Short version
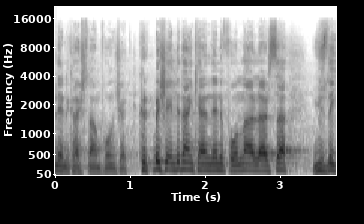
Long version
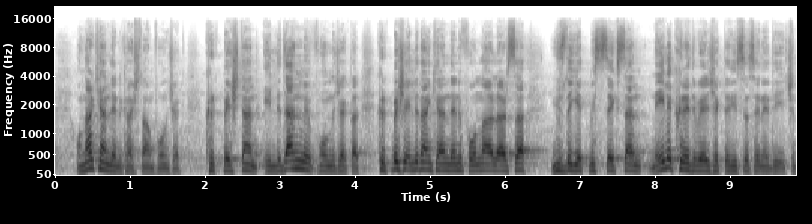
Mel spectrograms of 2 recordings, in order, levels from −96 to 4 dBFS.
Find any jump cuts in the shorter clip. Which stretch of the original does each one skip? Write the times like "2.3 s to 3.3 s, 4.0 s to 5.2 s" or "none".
1.8 s to 4.2 s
